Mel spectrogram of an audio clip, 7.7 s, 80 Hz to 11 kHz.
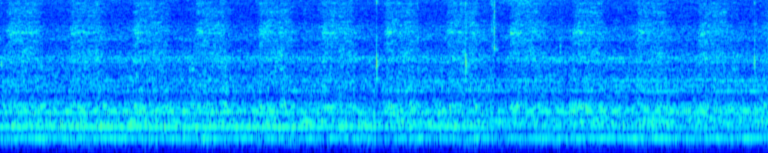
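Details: Light boring cut with Wohlhaupter UPA5 head on a Thiel Duplex 158 mill, enlarging a friction-melted plastic lawn mower bearing seat; fixed diameter, quill auto feed 0.12 mm/rev; steady hum with two even tones, no chatter: normal boring cut.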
